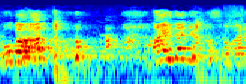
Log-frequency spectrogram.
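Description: Speech with chuckling over a microphone; no music playing.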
